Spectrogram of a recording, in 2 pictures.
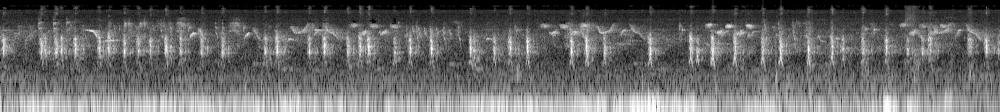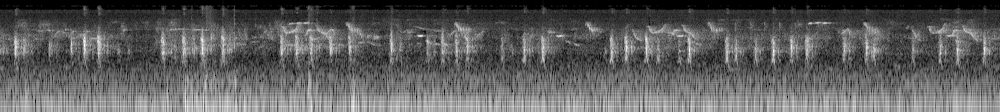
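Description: Songbirds chirping and singing in a faint, continuous chorus of quick, high notes and short trills.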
